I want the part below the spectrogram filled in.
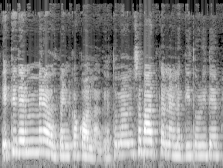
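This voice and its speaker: A young woman, telling a personal story in a chatty way, with pauses and fillers. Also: a little high, fairly bright tone. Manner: chatty, with many pauses and fillers, acting out her own angry replies. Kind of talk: casual storytelling.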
